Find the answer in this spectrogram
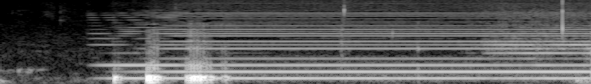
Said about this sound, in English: Toothbrush. Sounds like a toothbrush, all right. Yes. It's for my teeth and my teeth only. It's the Philips Sonicare Diamond Care. And it's multi-purpose. It not only brushes my teeth, but it also massages my gums.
